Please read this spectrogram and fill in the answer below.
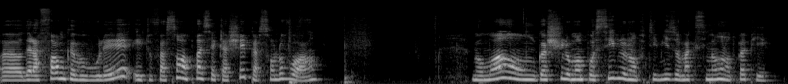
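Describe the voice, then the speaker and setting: With a southern French accent, a woman speaks very fast at a fairly high pitch, somewhat breathy, with long, frequent pauses. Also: ordinary pitch variation, very clean recording, silent background. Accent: sing-song southern French. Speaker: crafts teacher, shop owner. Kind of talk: tutorial. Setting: Facebook live stream.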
